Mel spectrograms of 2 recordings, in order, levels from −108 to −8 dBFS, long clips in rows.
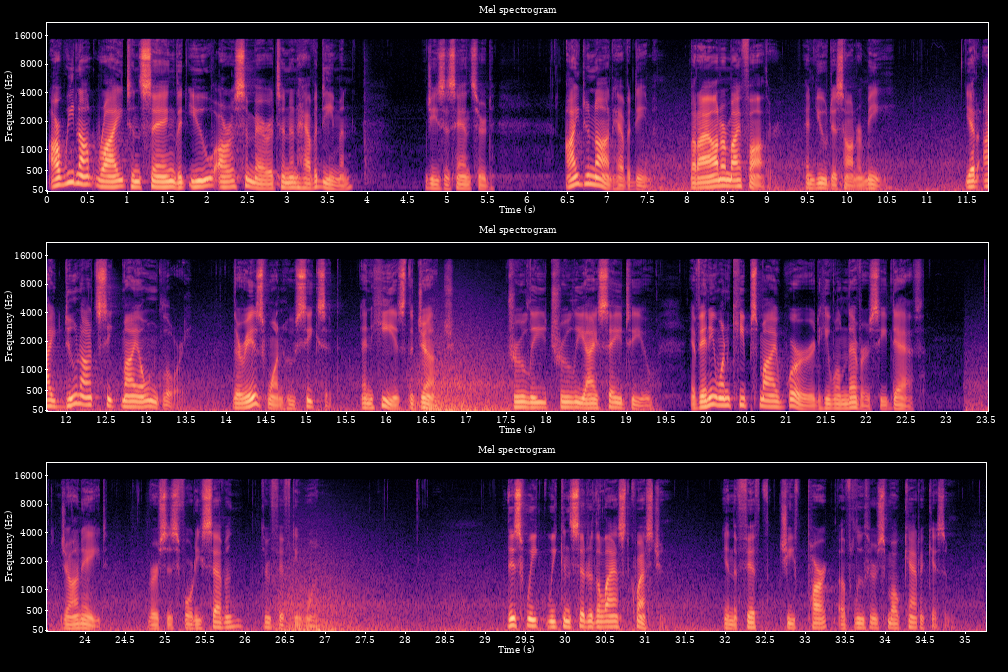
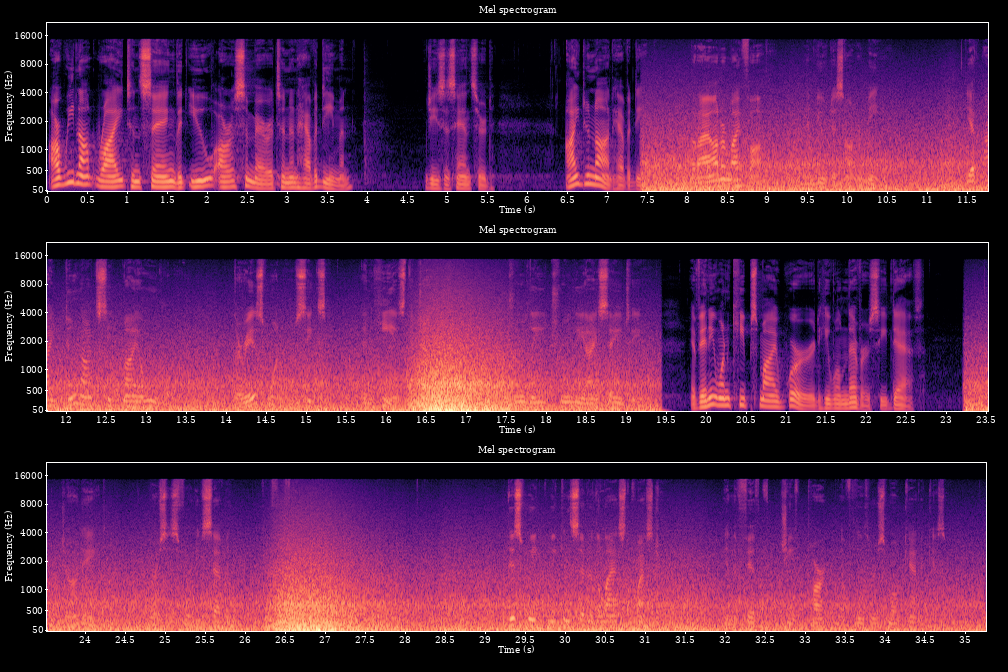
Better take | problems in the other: first | wind noise on the microphone; heavy; from 7.5 to 19 s and from 23 s on; 5 dB above the speech; occasional gusts in the first

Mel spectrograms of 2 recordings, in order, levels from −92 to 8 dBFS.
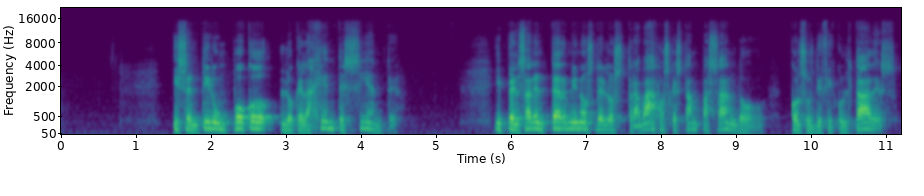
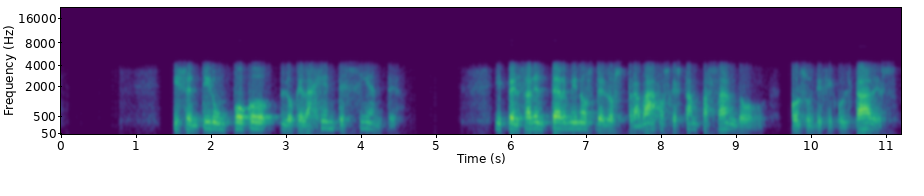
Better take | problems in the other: first | phone-call audio; poor line; nothing above 4 kHz

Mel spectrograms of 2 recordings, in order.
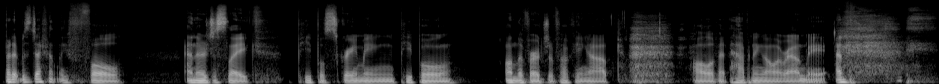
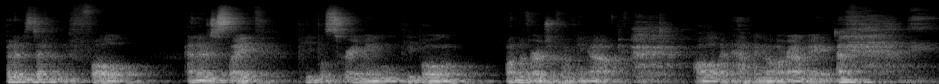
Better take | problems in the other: first | off-mic speech; far // room echo; noticeable; dies away in 0.8 s

